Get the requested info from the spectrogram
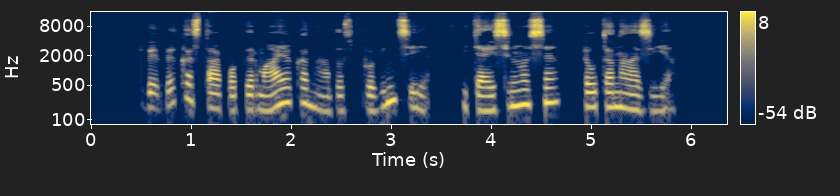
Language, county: Lithuanian, Utena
